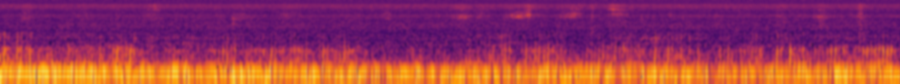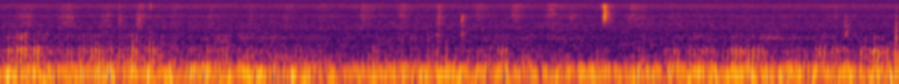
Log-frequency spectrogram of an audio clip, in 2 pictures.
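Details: A blue-coated female Scottish Fold cat (Felis catus) purrs steadily, a low continuous rumble with a soft pulsing rhythm.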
